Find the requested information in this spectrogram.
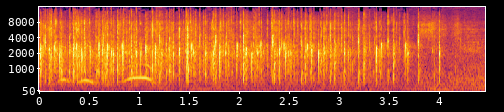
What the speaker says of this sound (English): let's give a big round of applause to all of our finalists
